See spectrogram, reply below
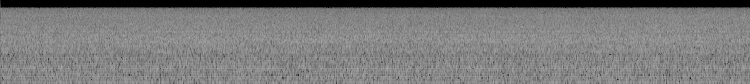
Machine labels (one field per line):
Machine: fan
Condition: abnormal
